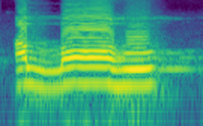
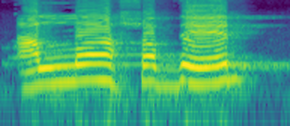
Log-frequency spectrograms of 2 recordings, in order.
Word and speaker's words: আল্লাহ: দ্বিতীয় লামের আগের অক্ষরে যদি জবর বা পেশ থাকে তাহলে আমাদের মোটা করে পড়তে হবে।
